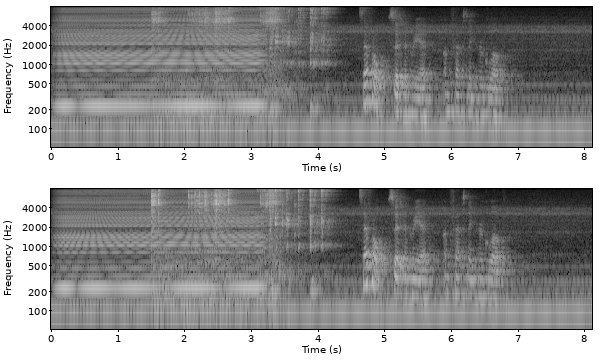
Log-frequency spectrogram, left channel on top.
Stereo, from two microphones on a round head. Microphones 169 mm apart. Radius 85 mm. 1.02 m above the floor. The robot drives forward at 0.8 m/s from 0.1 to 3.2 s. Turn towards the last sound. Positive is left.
turn(degrees=-35)  # may be behind; listen again after turning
